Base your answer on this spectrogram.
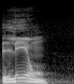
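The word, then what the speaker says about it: Léon: So in French, you would say Leon.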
